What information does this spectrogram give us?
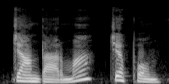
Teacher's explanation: Ağızlarda bu kelimelerin bazıları J yerine C ile söylenir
